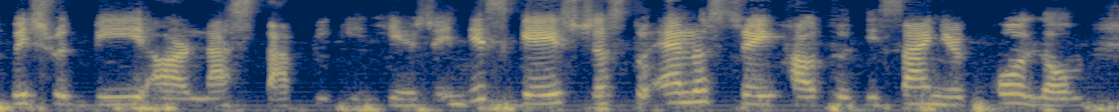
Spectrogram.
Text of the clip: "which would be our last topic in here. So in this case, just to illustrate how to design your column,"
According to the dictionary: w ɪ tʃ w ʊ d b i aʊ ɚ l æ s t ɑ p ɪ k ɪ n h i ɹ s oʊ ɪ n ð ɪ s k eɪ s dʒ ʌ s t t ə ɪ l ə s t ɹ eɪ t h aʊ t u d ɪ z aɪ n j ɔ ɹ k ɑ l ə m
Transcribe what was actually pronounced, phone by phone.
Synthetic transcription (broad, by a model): w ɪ tʃ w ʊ d b i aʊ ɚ l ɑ s t ɑ p ɪ k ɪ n h i ɹ s oʊ ɪ n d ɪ s k eɪ s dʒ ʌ s t t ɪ l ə s t ɹ eɪ t h aʊ t u d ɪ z aɪ n j ɔ ɹ k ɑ l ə m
